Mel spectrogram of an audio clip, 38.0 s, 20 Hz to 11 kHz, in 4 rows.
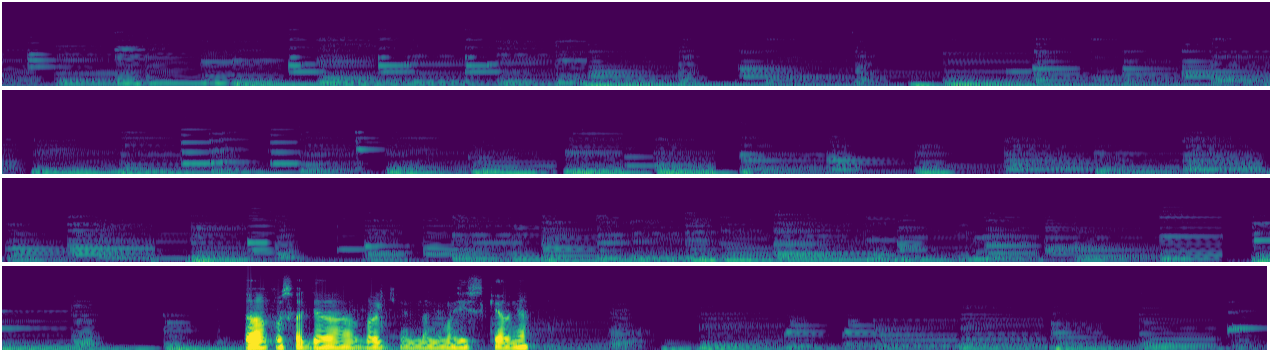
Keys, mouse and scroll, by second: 7.1 click, 8.3-9.5 drag, 10.1 click, 10.9-11.2 scroll down 2, 11.2 g, 12.5 click, 13.7-14.2 drag, 14.2 space, 14.8 space, 15.3-17.4 drag, 17.4 space, 18.4 space, 19.3-22.3 drag, 23.9 click, 25.2 Delete, 26.2-28.5 drag, 28.5-29.1 scroll up 2, 29.1-30.7 drag, 31.2 Delete, 31.5-32.0 scroll up 3, 32.0 shift+middle click, 32.5-33.0 scroll up 4, 33.0-34.1 shift+middle drag, 34.1-37.1 drag.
